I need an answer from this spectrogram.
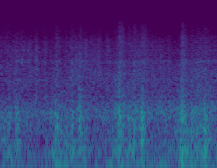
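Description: A train rolls along rails through California with a steady rumbling clatter of wheels. Faint rhythmic clicks run through the continuous noise, and no voices are heard.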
